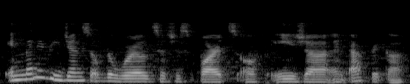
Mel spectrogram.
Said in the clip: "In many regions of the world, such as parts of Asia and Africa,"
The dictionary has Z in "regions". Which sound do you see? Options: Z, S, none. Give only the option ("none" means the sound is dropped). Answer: S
